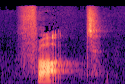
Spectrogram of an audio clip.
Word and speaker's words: fraught: 옛날에는 GHT를 다 읽었겠지만 지금은 안 읽죠. 그래서 묵음이 되니까 fraught, 걱정스러운이란 뜻입니다.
